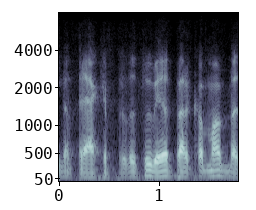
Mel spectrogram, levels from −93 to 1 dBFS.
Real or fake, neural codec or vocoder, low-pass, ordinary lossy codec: fake; codec, 16 kHz in and 24 kHz out, 0.6 kbps, FocalCodec, streaming, 4096 codes; 7.2 kHz; Opus, 32 kbps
